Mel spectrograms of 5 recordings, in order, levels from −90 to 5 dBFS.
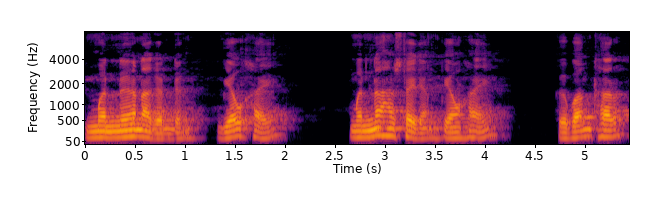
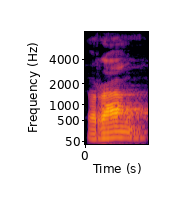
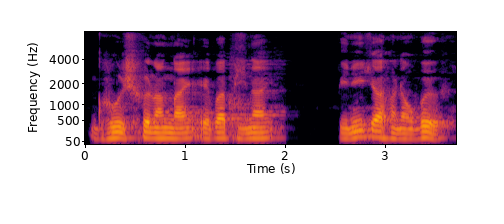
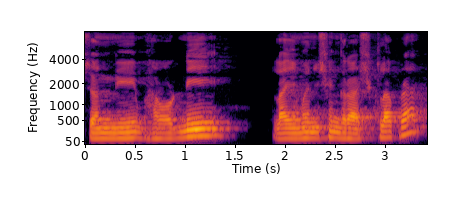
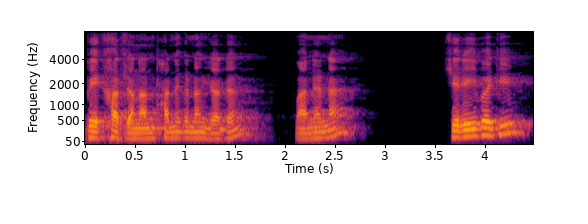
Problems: background sounds at intervals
